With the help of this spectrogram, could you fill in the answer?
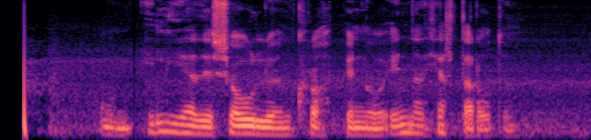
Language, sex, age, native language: Icelandic, male, 50-59, Icelandic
